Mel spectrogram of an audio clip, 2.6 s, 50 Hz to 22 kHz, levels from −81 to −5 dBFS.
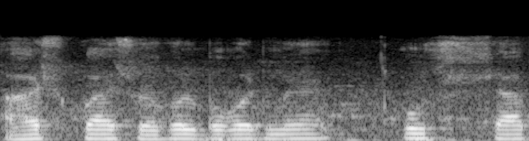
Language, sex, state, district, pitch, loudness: Hindi, male, Bihar, Katihar, 125 Hz, -16 LUFS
